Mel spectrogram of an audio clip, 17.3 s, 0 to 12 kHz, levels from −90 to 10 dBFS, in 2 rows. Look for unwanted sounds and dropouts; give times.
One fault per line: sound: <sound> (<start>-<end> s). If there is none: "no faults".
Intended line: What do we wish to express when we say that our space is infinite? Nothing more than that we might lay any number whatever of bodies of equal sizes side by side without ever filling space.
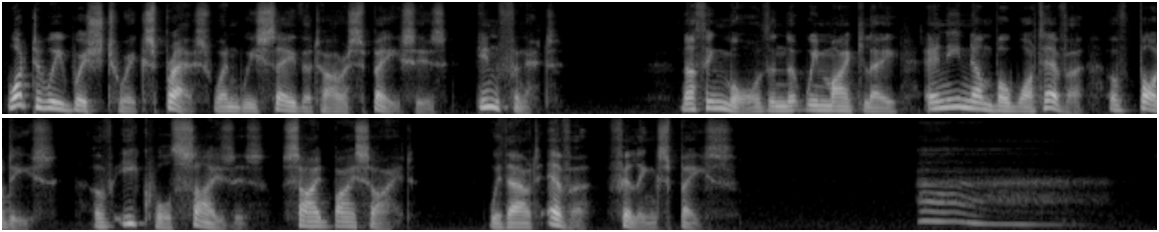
sound: sigh (15.5-17.0 s)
